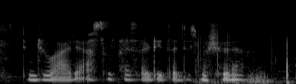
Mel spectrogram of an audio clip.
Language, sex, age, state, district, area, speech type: Kashmiri, female, 45-60, Jammu and Kashmir, Ganderbal, rural, spontaneous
